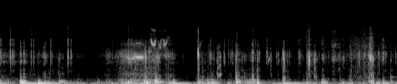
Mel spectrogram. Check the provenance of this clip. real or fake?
real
